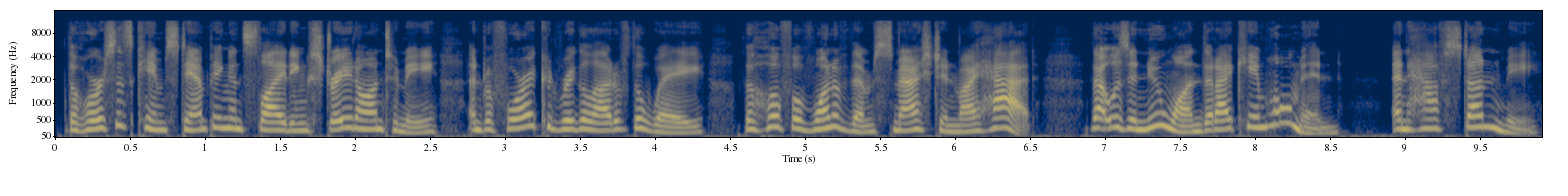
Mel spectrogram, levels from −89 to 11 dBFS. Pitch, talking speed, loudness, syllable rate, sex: 235 Hz, 250 wpm, -19 LUFS, 6.2 syllables/s, female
